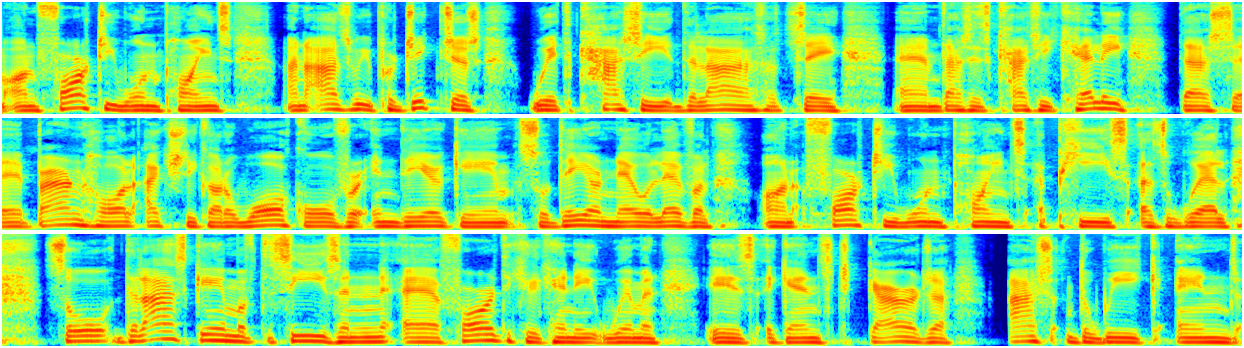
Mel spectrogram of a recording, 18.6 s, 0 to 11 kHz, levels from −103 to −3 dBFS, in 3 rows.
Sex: male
